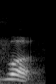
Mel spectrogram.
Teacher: o Van é uma consoante fricativa lábio dental vozeada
